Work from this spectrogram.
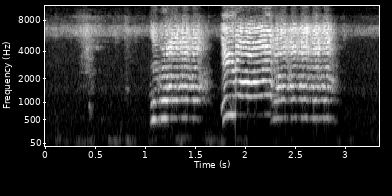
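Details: Two drawn-out, wavering bleats from a goat with pink eye under treatment, the second longer and rising slightly at its start, over low background murmur.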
